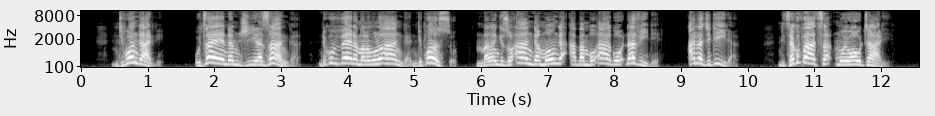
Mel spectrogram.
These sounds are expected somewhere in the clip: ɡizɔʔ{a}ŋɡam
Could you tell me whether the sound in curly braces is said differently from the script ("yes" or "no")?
no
